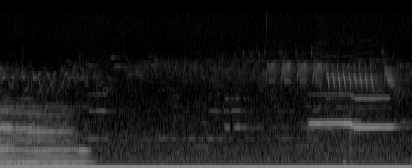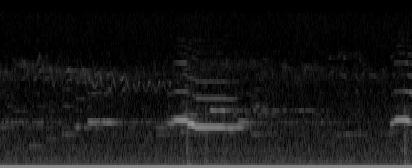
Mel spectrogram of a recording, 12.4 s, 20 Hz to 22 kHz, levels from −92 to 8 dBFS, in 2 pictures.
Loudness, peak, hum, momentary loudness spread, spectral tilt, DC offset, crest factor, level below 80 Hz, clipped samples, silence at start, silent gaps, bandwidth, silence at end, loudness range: -47 LUFS; -26 dBFS; none; 19 LU; -5.5 dB/octave; 2%; 18 dB; -64 dBFS; under 0.1%; 0 s; none; 17 kHz; 0 s; 9 LU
